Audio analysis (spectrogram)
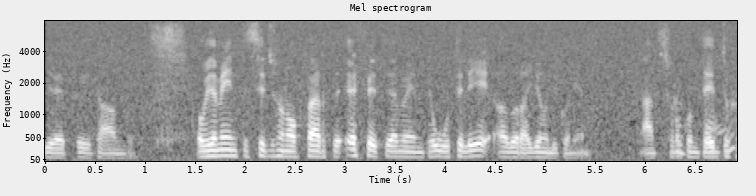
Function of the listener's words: listening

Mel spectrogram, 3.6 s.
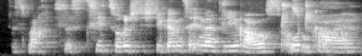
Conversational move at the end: taking over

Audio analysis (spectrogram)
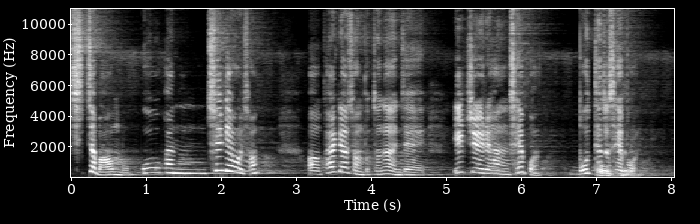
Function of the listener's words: listening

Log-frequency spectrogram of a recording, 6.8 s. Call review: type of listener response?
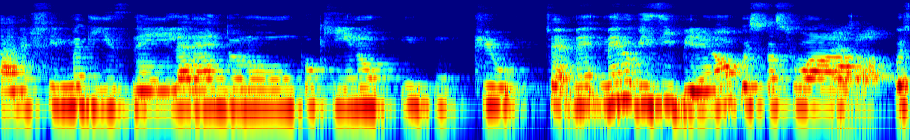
listening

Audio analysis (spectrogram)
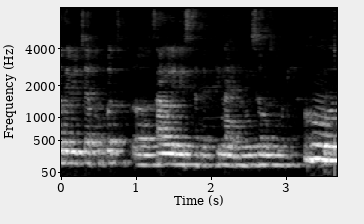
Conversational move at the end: taking over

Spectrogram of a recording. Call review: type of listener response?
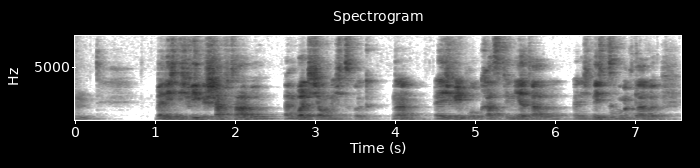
listening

